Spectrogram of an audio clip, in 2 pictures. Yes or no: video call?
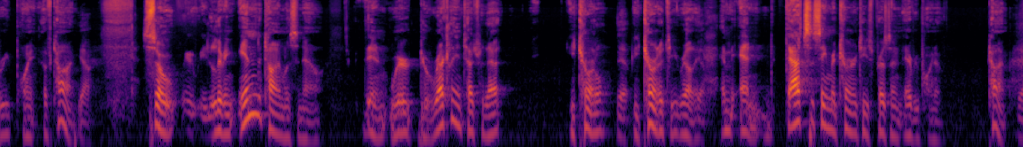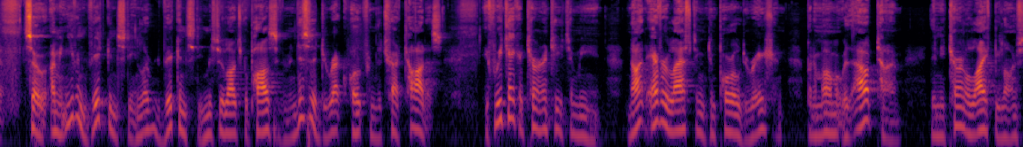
no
